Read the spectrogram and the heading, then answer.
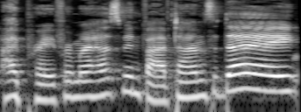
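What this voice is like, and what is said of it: Put-on Southern accent. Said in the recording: “Sorry for the Southern accent.”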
